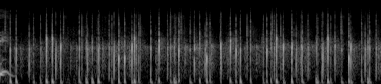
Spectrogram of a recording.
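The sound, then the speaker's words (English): An audience claps hands in a dense, steady burst of sharp, irregular claps, loud, continuing for a few seconds with no voices over it, clapping to show they believe in Coquís and to save a character called Cookie. “Everyone out in the audience, clap your hands if you believe in Coquís.”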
